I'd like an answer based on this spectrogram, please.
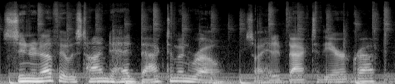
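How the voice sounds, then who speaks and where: Speaking fairly quickly in a mid-range voice, a middle-aged man plays a pilot narrating an airport review from a script. Background music runs beneath his voice-over.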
